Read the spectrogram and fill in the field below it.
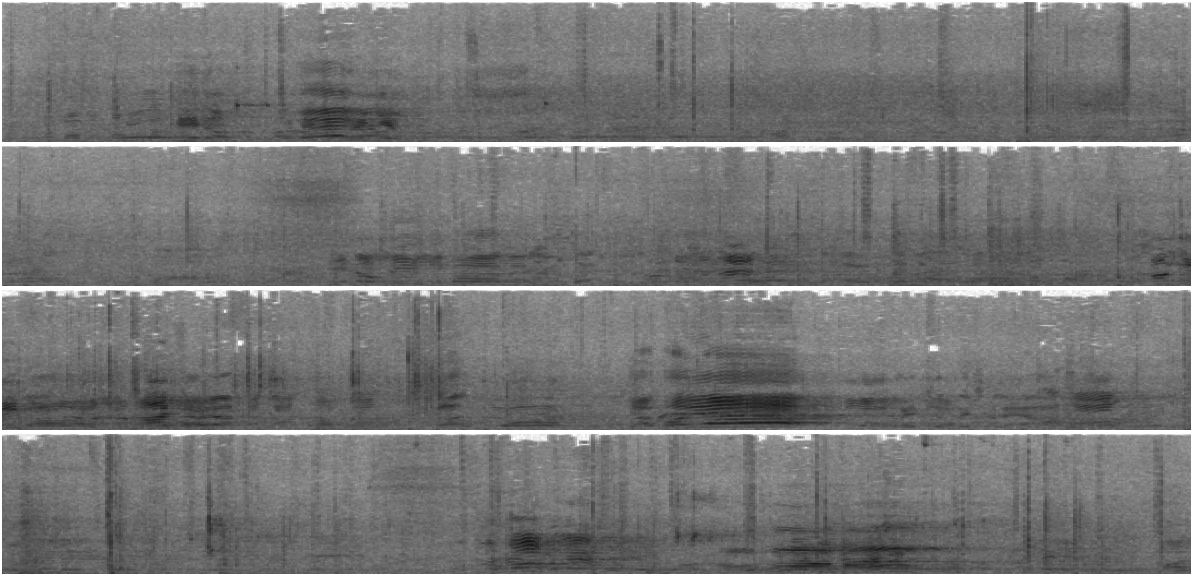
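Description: Young men shout and call to each other across an outdoor football pitch.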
